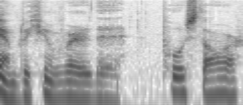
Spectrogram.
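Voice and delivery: ordinary talk, nothing marked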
